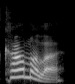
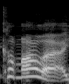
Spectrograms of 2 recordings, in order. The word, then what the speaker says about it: Kamala: saying I was Fletcher can you please say her name right that does drive me crazy all right go ahead it's Kamala what nah stop saying Camala you and Candace Owens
